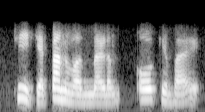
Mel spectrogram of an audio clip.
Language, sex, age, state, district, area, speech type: Punjabi, female, 18-30, Punjab, Gurdaspur, rural, conversation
